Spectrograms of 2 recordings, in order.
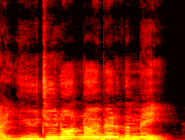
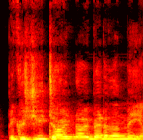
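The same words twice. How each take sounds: First: "not" punched high and loud; stress on not. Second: Loud, higher, scolding the client; raised scolding. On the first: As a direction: hit "not" hard, higher and louder. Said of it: "I'm telling you right now". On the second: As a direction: put them in their place, loud and high. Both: Real, not acted.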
